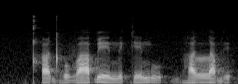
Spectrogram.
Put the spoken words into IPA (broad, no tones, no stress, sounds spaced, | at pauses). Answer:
qʰ ɛ dʱ o v a ɓ e m e k e m u | bʱ a lː a b ɪ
